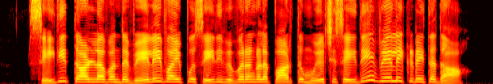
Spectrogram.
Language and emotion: Tamil, surprised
